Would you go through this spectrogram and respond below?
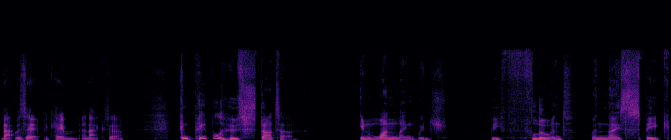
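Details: Adult male speaker; no speech disorder.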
